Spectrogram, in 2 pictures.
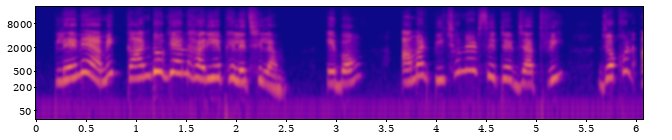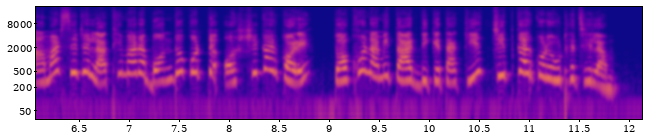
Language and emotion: Bengali, angry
